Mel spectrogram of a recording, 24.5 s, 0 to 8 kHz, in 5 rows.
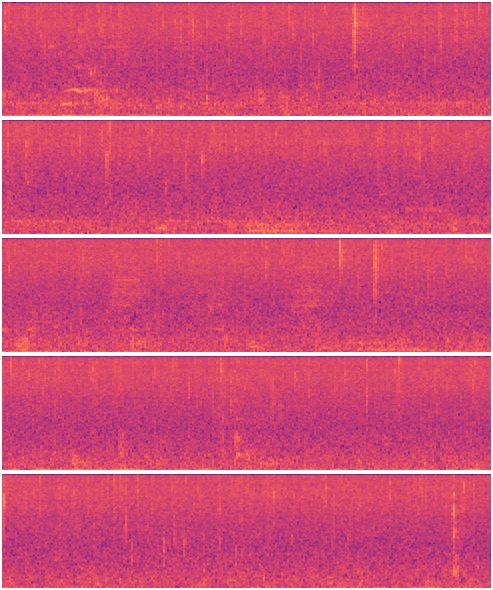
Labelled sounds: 12.7	13.0	humpback whale, 1.2 to 1.3 kHz

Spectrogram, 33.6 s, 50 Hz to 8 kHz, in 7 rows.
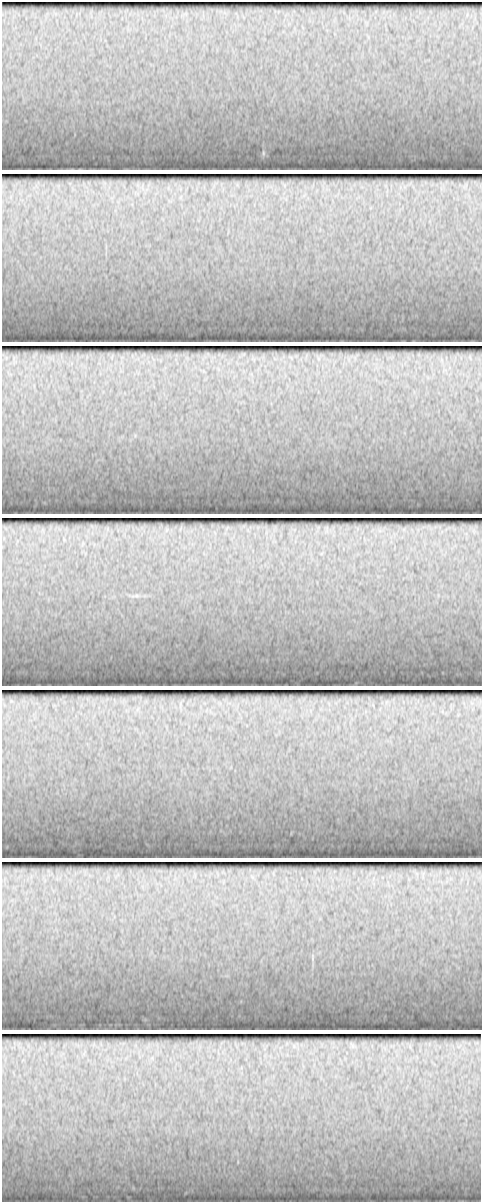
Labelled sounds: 15.6	15.9	Pacific white-sided dolphin, 4.3 to 4.4 kHz

